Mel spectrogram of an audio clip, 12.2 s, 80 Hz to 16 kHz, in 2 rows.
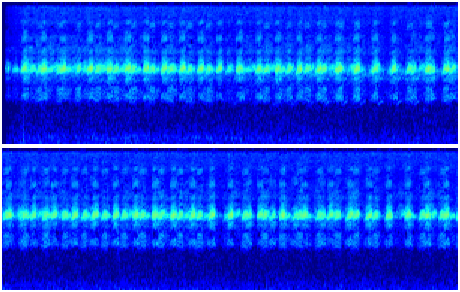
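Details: Frogs calling from a rice paddy in Taihaku Ward, Sendai, Japan, in late June 2023: a dense, steady chorus of rapid, high-pitched pulsed croaks, about four per second, overlapping continuously throughout.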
